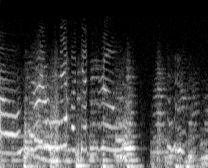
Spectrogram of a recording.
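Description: Orchestral cartoon score with wavering, downward-sliding melody lines over a pulsing bass, the slides sounding cat-like, like a muted brass meow.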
